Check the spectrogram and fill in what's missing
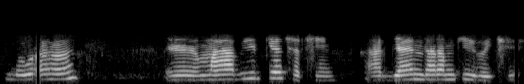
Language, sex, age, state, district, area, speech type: Maithili, female, 60+, Bihar, Sitamarhi, rural, conversation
